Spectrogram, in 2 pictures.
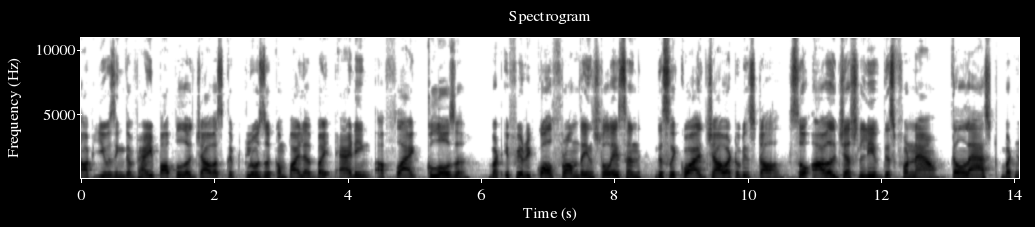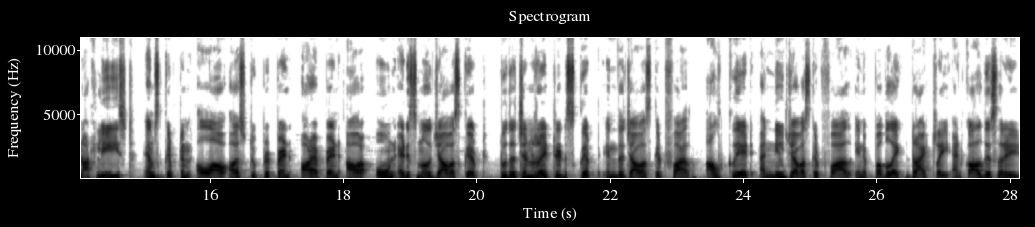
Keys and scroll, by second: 3.7 Page_Up, 3.8-9.4 typing, 12.1-15.4 typing, 24.5-27.3 typing.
